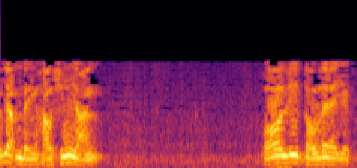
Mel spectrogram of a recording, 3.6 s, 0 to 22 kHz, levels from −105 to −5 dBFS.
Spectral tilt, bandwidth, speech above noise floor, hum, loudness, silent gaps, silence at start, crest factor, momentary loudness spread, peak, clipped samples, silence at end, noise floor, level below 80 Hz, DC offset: -11.5 dB/octave; 5 kHz; 34 dB; none; -14 LUFS; none; 0 s; 14 dB; 10 LU; -2 dBFS; under 0.1%; 0.1 s; -47 dBFS; -54 dBFS; under 0.1%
